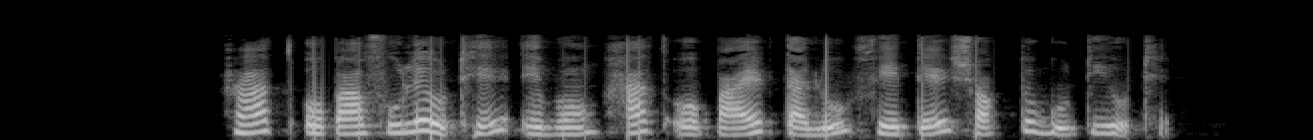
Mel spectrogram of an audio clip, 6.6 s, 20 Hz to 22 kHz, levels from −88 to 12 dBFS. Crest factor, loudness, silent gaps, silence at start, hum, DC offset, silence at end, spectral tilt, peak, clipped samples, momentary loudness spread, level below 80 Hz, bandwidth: 16 dB; -17 LUFS; none; 1.15 s; none; under 0.1%; 0.8 s; -6 dB/octave; -2 dBFS; under 0.1%; 6 LU; -50 dBFS; 8.2 kHz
